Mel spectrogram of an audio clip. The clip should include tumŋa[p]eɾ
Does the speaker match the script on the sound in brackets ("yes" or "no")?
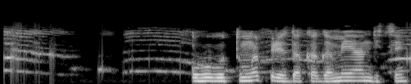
yes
